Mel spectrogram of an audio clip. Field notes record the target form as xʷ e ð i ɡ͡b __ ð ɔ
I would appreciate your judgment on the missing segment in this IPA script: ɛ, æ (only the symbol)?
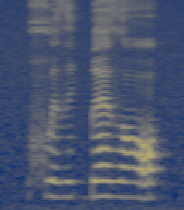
ɛ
